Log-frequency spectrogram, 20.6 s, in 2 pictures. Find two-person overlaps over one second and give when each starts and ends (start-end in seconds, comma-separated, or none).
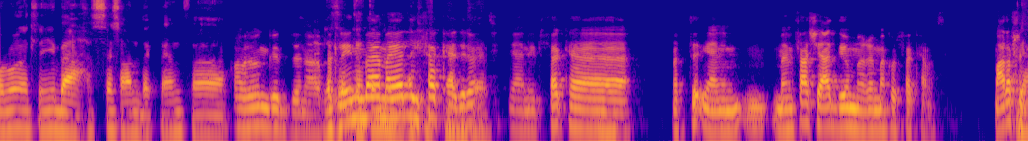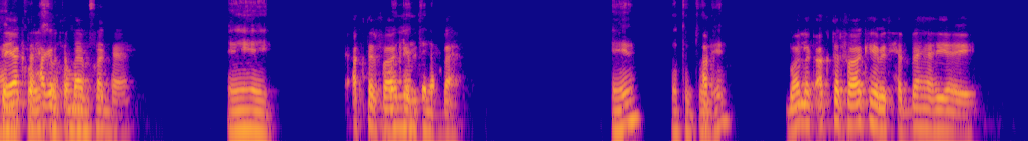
3.5-4.9, 10.2-11.4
